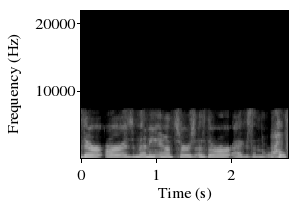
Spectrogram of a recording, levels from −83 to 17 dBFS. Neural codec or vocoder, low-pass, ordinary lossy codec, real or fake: none; 7.2 kHz; AAC, 32 kbps; real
